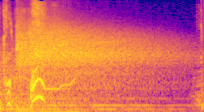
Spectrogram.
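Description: A cartoon whoosh sound effect: a sharp swish at the start that fades away steadily over the next second and a half.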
